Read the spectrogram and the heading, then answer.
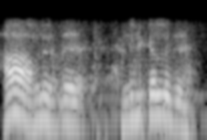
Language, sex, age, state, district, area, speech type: Urdu, male, 18-30, Bihar, Gaya, urban, conversation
